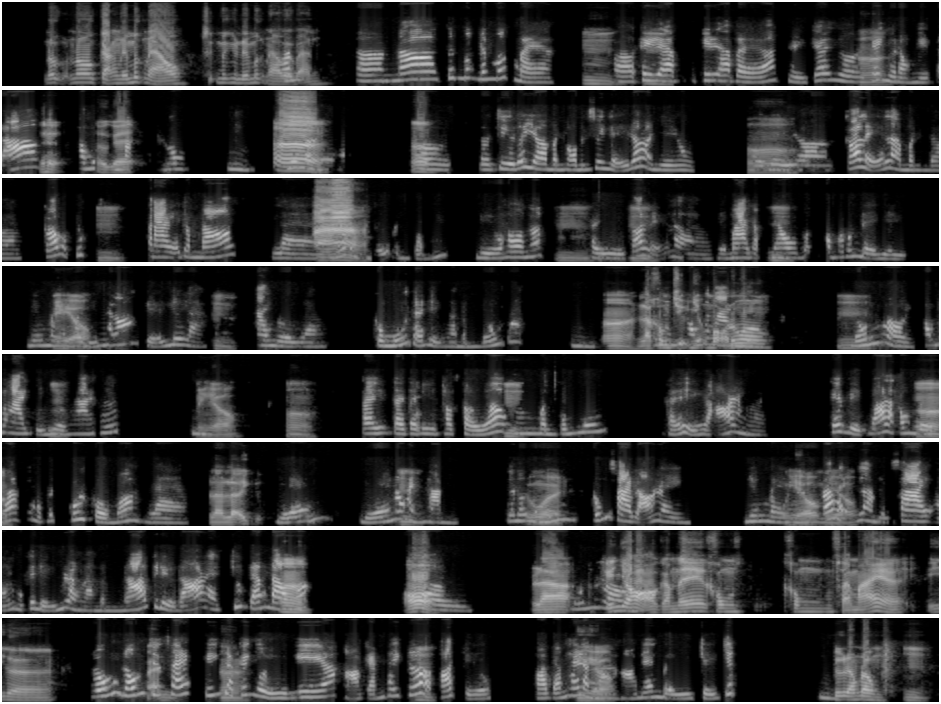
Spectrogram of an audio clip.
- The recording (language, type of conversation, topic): Vietnamese, unstructured, Bạn sẽ làm gì khi cả hai bên đều không chịu nhượng bộ?
- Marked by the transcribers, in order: unintelligible speech; other background noise; chuckle; distorted speech; tapping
